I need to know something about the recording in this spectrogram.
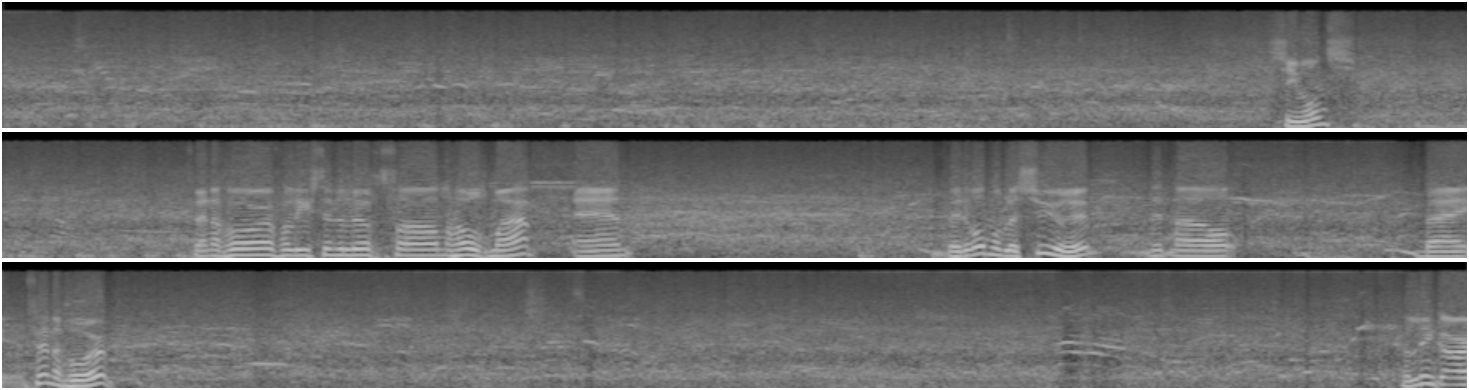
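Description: A stadium crowd murmurs and cheers in the distance.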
